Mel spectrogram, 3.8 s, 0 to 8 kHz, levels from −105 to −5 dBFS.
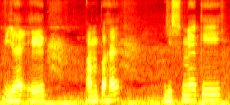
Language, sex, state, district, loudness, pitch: Hindi, male, Delhi, New Delhi, -17 LUFS, 105 Hz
